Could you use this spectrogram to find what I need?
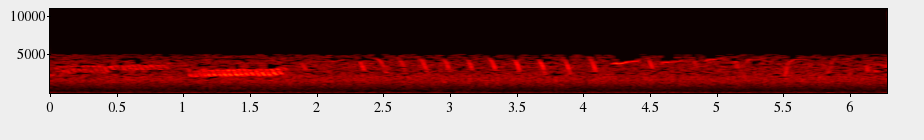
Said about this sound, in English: The golden canary in its cage. The canary which gave him so much delight, of which he was so proud. What was it he said? You turn the key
